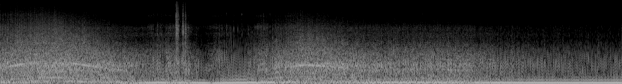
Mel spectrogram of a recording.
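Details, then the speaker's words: 1970 Chevy C20 dump truck, sat 20-30 years, first start after fresh gas: deep, steady low rumble with an even beat, no misses or surging; old V8 idles smoothly, no fuel pump leaks, normal idle. "no way man that is running way too good"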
